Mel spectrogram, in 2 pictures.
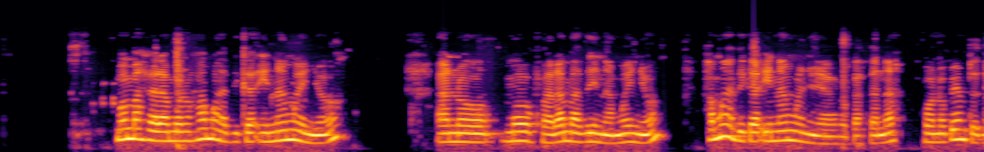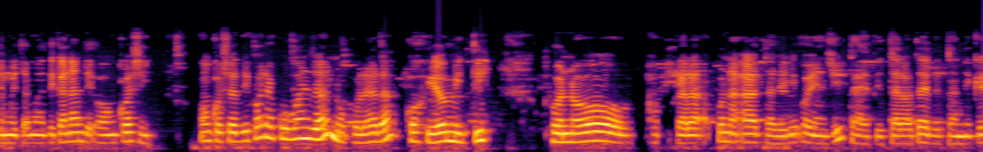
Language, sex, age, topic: Oshiwambo, female, 18-24, agriculture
